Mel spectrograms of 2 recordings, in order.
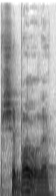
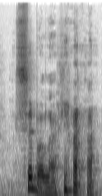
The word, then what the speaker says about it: Shibboleth: If he was from Ephraim, he would say Shibboleth, because people from Ephraim cannot pronounce the word correctly. Sibola.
